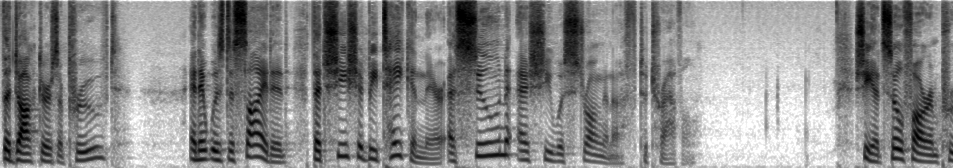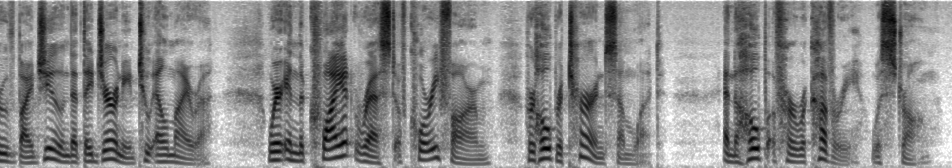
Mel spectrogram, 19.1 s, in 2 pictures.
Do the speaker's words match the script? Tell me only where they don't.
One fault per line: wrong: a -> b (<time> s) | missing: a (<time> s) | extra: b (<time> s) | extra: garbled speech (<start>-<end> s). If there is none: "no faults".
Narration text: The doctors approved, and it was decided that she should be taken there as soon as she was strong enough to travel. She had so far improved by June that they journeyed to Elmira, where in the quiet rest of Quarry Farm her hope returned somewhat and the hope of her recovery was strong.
no faults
